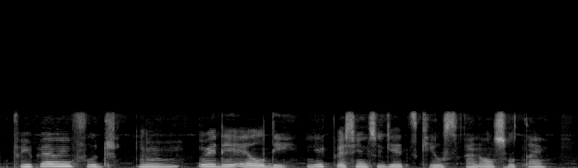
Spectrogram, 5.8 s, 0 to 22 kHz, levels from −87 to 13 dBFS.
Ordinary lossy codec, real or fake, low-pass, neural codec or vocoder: none; fake; 7.2 kHz; codec, 16 kHz, 4 kbps, FreqCodec, larger model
